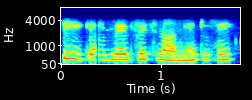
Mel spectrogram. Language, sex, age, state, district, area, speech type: Dogri, female, 18-30, Jammu and Kashmir, Jammu, urban, conversation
